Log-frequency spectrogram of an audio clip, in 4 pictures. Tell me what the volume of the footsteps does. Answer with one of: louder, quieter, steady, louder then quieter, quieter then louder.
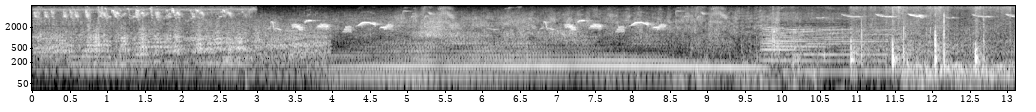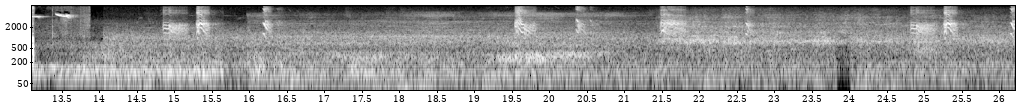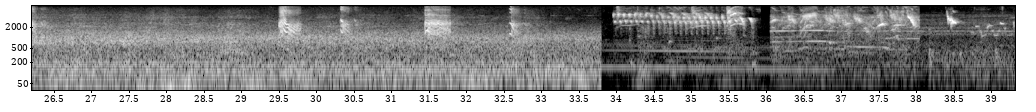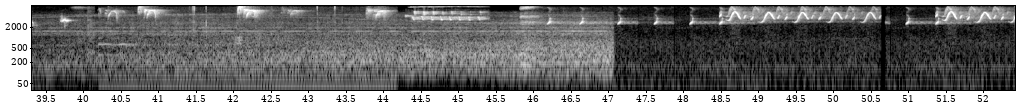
louder.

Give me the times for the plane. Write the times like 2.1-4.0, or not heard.
0.0-47.1.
